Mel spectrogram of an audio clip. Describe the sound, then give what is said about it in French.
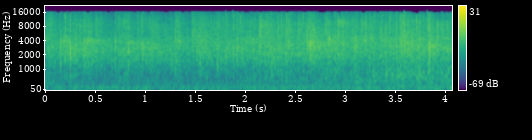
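In a church, many fingers tapping against palms create a dense, steady patter imitating raindrops growing heavier before a storm, fairly soft and continuous from start to finish with no voices. “On commence à voir, en tapotant avec son doigt sur la main, ces gouttes qui deviennent de plus en plus lourdes.”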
